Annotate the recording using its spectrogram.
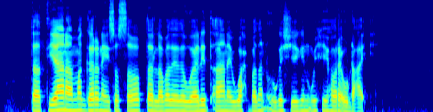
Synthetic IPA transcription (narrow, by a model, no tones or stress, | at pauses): t̪ʰaːt̪ʰjaːnɐmɐɡɐɾɐnɛjsɔsɐβɐb̚t̪ʰɐlɐβɐðɛːðɐwaːlɪd̪aːnɛjwɑħbɐðɐnʊɣɐʃɛːɣɪnwɪħiːɦɔɾɛʔuːɖɑʕɑ̰j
